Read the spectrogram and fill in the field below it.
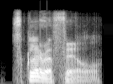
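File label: "sclerophyll", British English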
